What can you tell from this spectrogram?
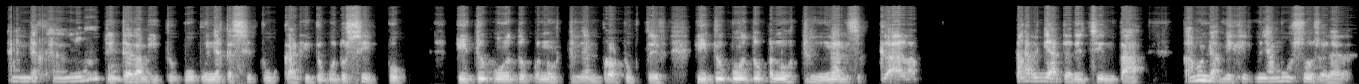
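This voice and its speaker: A man preaching a sermon in a booming, teasing, colloquial way. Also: normal speed, slightly rough. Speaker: pastor.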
